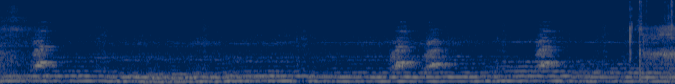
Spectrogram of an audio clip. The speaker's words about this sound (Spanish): Les presento a mi perrita.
